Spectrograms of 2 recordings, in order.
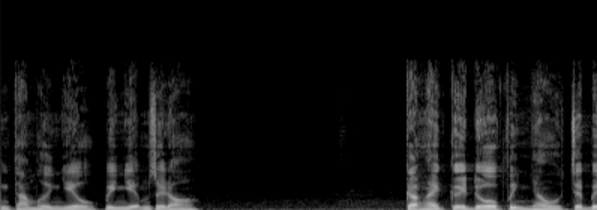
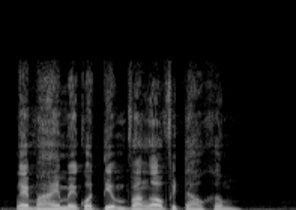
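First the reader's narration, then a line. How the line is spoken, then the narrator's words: Relieved, smiling question. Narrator (Vietnamese): Tiên mỉm cười có chút an tâm, rồi hỏi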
